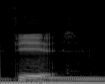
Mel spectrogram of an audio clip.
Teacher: many other vowel shifts including the monophthongization of ear, in words like fierce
